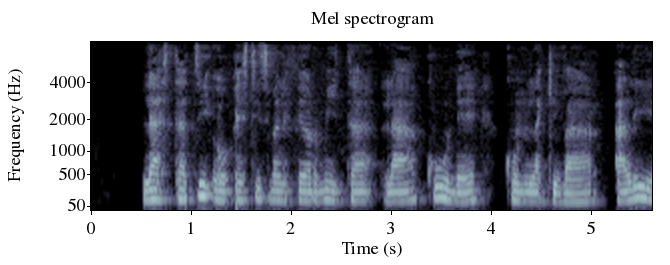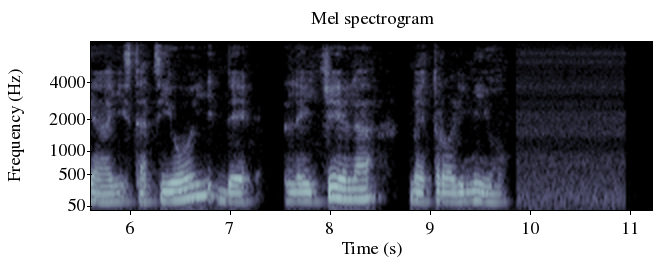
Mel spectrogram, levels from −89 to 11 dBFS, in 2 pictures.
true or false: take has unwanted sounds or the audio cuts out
false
